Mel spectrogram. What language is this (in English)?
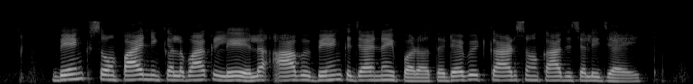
Maithili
